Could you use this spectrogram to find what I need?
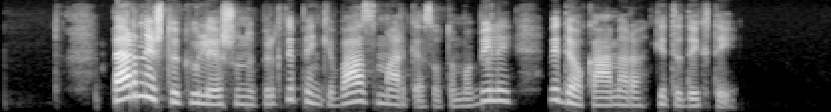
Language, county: Lithuanian, Vilnius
